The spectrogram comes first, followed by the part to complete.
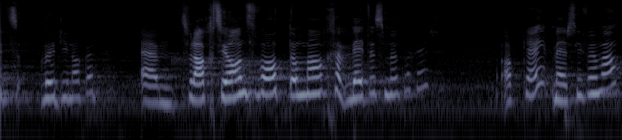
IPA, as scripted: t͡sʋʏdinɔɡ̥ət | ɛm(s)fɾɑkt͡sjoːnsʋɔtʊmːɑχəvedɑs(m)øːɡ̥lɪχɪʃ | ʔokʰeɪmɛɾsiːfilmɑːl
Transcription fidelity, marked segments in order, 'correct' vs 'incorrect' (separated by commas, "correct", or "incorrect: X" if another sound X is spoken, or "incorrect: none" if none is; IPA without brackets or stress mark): correct, correct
